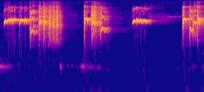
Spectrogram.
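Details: Bulbul known as cucak cungkok, recorded as training material for fighting birds: four high phrases, each a thin level whistle running into a harsh buzzy flourish, spaced about a second apart.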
